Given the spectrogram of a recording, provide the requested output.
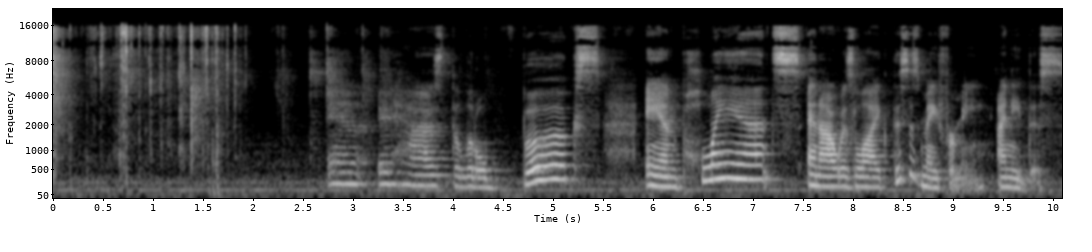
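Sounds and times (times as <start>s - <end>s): plastic wrapping crinkling: 0.0s - 2.5s.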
